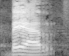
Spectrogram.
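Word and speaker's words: Behar: El libro de Eddie Bear, Eddie Bear se pronuncia Bear, se escribe B-E-H-A-R, H intercalada.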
